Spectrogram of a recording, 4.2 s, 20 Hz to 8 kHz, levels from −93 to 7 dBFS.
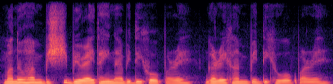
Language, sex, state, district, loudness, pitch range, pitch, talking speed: Nagamese, male, Nagaland, Kohima, -15 LUFS, 135-145 Hz, 140 Hz, 215 wpm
